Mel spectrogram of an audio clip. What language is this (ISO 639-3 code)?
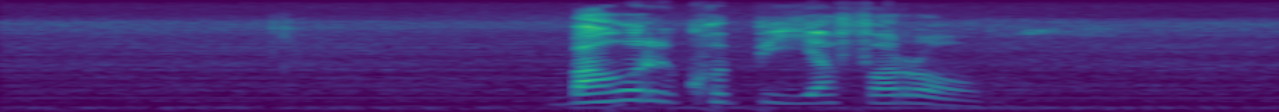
sot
